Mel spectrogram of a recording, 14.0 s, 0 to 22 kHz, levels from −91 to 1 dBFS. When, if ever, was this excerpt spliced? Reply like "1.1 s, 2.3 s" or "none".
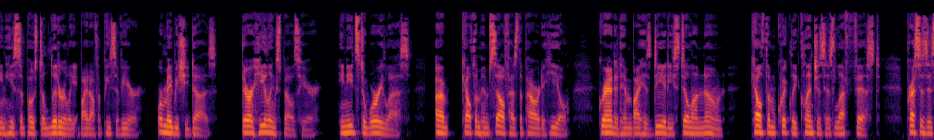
1.2 s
